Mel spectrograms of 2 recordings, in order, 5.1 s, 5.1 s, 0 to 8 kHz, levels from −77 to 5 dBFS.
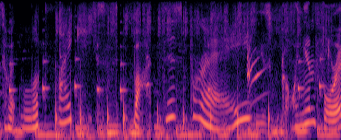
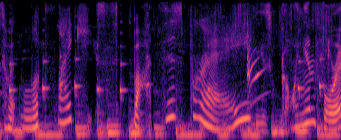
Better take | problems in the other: second | background sound (Writing); 9 dB below the speech

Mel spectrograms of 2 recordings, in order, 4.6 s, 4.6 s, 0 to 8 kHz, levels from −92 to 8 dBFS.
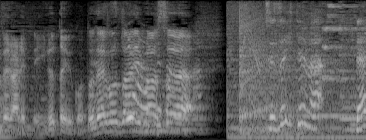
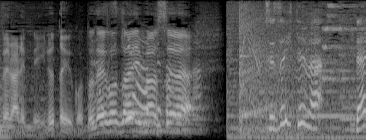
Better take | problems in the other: second | room echo; dies away in 0.3 s

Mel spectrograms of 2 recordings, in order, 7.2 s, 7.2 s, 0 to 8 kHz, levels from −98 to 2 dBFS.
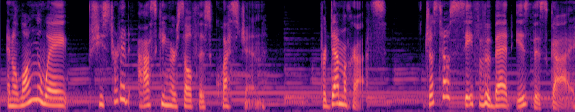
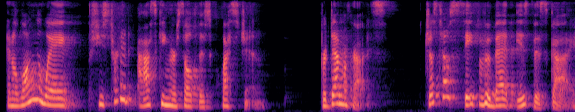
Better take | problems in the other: first | noise reduction (neural mask model DeepFilterNet 3)

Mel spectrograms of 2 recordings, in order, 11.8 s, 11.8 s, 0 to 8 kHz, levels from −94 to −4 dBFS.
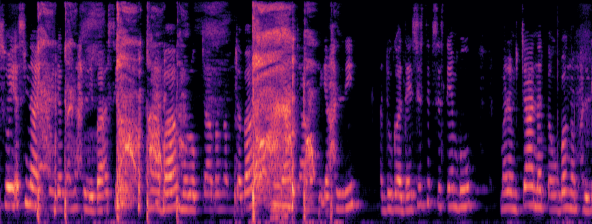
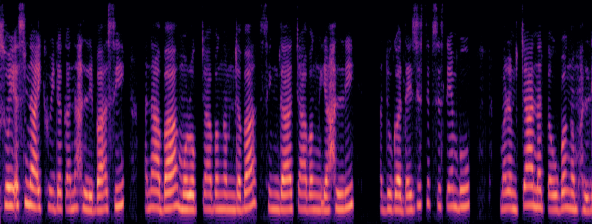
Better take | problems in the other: second | noise reduction (classical method WPE with log-MMSE)

